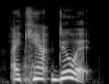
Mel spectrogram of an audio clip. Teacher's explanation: Americans hold the T and say, I can't do it. Held T plus a consonant. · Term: silent T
